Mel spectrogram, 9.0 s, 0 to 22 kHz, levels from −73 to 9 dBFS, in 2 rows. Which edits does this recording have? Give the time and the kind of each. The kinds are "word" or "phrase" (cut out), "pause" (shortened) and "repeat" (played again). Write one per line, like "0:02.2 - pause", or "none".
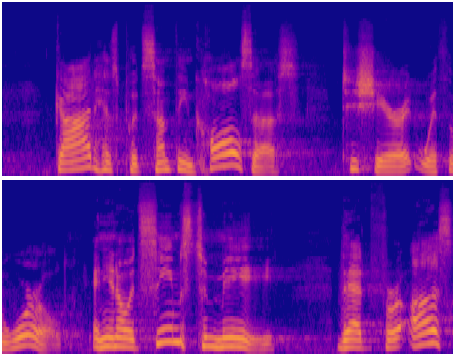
0:01.9 - phrase
0:05.3 - pause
